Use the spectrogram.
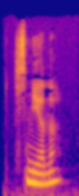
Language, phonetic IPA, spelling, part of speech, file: Russian, [ˈsmʲenə], смена, noun, Ru-смена.ogg
- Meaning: 1. change, replacement 2. shift 3. relief 4. supersession 5. successors 6. Smena (Soviet 35 mm film camera)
